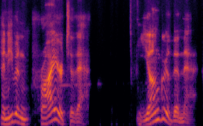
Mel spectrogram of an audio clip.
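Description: A man's voice: on the high side, huge pitch swings, unhurried, husky, no echo, muffled recording. An older man, an audiobook narrator, talking conversationally as an interview guest and telling anecdotes.

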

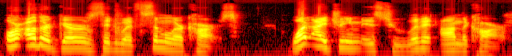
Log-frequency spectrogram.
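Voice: mid-range voice, very animated, moderate pace, fairly bright tone, no echo. A co-host reading posts aloud in a playful, stumbling way during casual comedic chat.

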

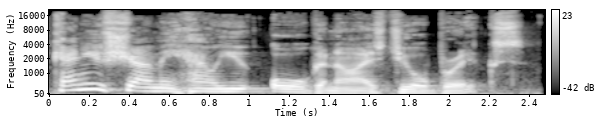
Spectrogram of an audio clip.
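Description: A man's voice: mid-range voice, sing-song, normal speed, close to an everyday voice. An actor playing an enthusiastic, curious grown man who narrates his visit in a scripted radio play. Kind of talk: scripted first-person narration and acted dialogue.

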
